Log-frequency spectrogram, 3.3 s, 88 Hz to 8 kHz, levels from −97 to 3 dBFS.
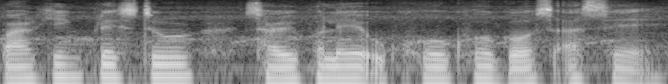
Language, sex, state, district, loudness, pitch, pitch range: Assamese, male, Assam, Hailakandi, -18 LUFS, 115 Hz, 110-125 Hz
